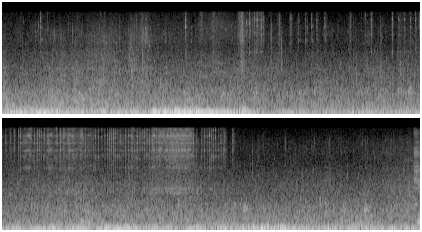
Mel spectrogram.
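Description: Wind buffeting the microphone with a low, uneven rumble, loudest a couple of seconds in, over the wash of choppy water around a small open boat. A few faint clicks come through now and then.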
